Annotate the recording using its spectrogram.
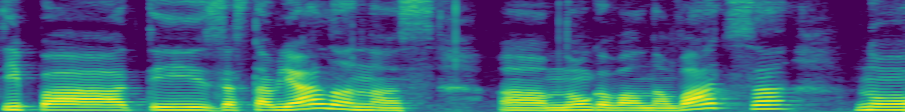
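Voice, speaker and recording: Over music in the background, a woman with a Turkish accent speaks at a very slow pace. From Turkey. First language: Turkish (speaking Russian). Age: 20s. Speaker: YouTuber. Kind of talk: casual vlog monologue. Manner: hesitant, many fillers.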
